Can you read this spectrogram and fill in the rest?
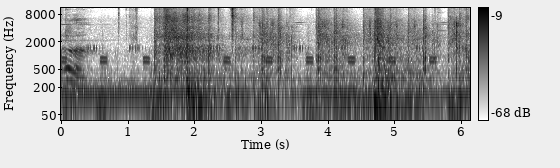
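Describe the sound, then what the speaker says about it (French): Repeated explosion and gunfire bursts from the PC video game Fallout 4, sharp booms scattered over a steady electronic hum and beeping sound effects. "Explosions."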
